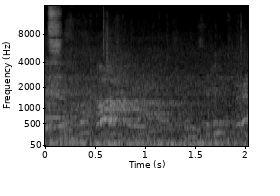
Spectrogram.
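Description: Background noise of a large indoor sports hall: faint, distant voices over a steady low rumble.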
